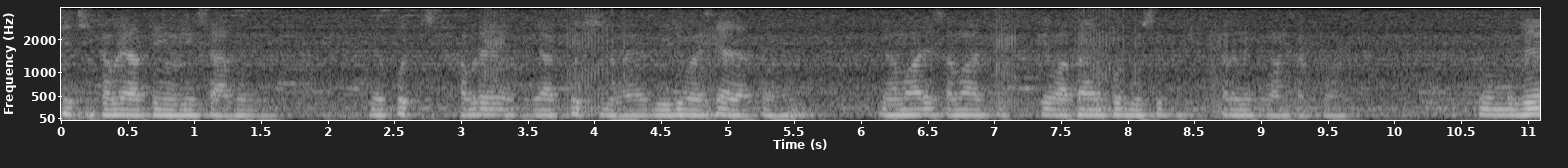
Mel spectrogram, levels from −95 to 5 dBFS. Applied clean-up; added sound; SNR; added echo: none; Fart; 16 dB; reverberation time 0.2 s.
